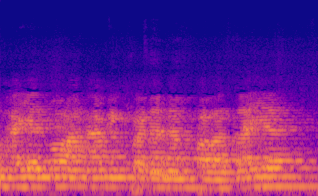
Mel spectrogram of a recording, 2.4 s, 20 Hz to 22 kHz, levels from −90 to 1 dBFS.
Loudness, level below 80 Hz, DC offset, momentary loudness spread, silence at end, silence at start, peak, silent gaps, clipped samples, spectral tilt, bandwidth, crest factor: -22 LUFS; -52 dBFS; under 0.1%; 2 LU; 0 s; 0 s; -8 dBFS; none; under 0.1%; -8.5 dB/octave; 5.8 kHz; 14 dB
